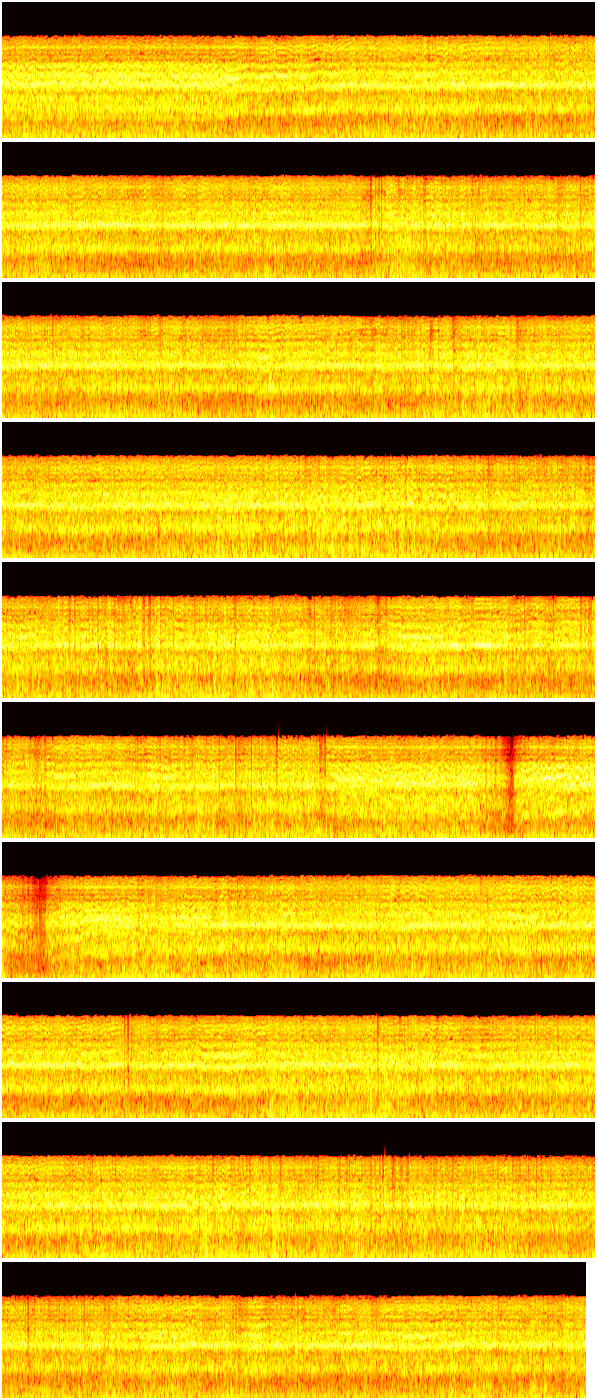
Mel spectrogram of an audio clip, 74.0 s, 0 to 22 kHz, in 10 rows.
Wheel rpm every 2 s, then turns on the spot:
190, 200, 220, 230, 230, 230, 230, 230, 230, 230, 230, 230, 230, 240, 230, 230, 230, 230, 230, 220, 220, 170, 110, 210, 230, 230, 230, 230, 230, 230, 230, 240, 240, 230, 230, 230, 230.
none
